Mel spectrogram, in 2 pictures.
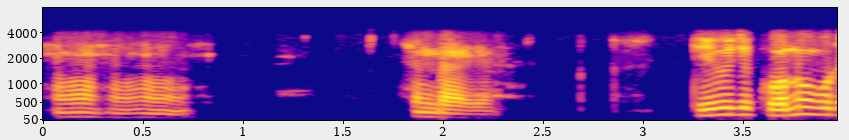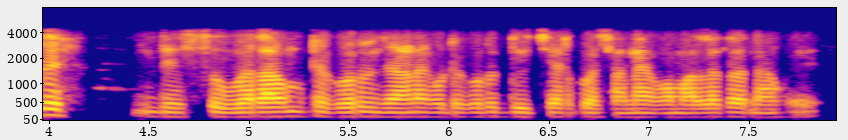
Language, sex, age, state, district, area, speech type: Odia, male, 45-60, Odisha, Nuapada, urban, conversation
